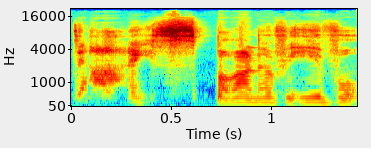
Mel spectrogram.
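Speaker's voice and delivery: low growl from the throat. Describing her attacks, the speaker voices her line in Abyssal, growling. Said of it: "she growls".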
